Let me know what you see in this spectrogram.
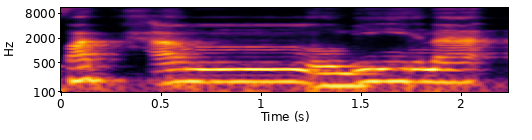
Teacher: Fatham, nah itu idgham masuk. Tanwin ini masuk ke mim, fatham, akan tetapi harus memakai guna. Fatham 2 harakat membacanya itu. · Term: idgham bigunah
